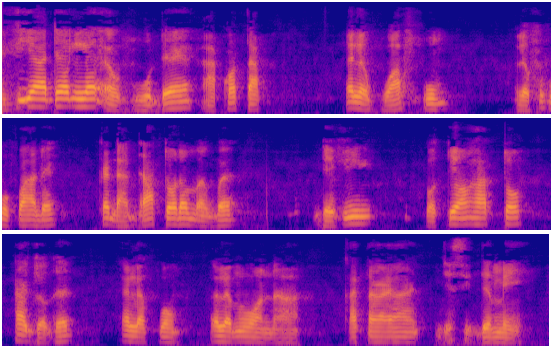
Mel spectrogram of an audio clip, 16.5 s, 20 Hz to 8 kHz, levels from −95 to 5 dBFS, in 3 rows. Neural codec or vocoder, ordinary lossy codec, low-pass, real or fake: codec, 16 kHz, 2 kbps, FreqCodec, larger model; MP3, 32 kbps; 7.2 kHz; fake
